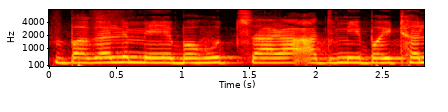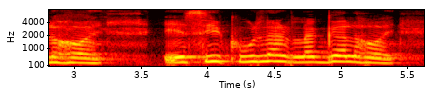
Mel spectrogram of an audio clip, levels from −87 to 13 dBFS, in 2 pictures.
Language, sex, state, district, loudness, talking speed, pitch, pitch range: Maithili, female, Bihar, Samastipur, -18 LUFS, 115 wpm, 250 Hz, 240-270 Hz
